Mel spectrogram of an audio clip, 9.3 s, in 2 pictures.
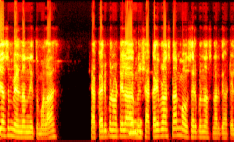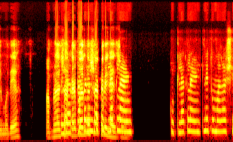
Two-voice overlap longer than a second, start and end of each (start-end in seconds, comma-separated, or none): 5.9-7.2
